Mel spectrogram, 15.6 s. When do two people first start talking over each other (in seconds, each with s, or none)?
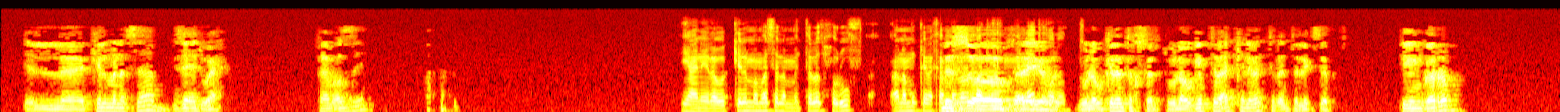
9.4 s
